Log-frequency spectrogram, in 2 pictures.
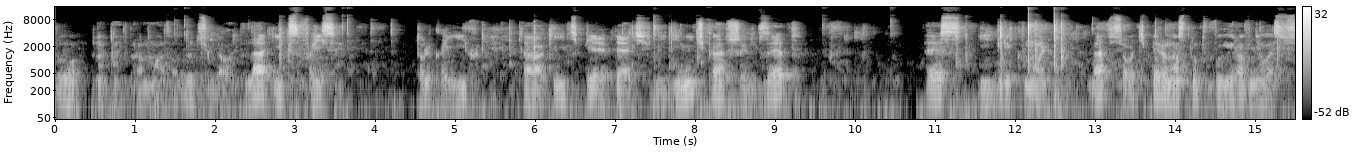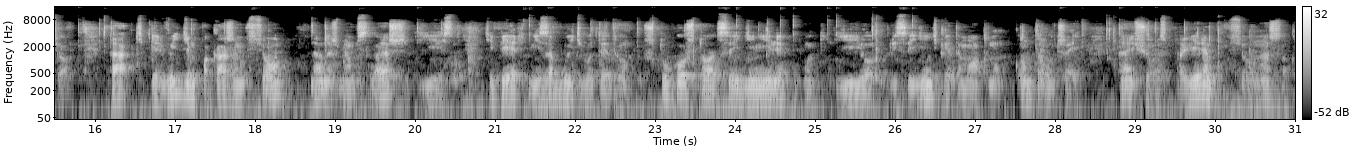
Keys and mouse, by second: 0.7 ctrl+z, 1.4 ctrl+right click, 2.7 x, 3.9 middle click, 5.3 KP_1, 5.8 KP_3, 7.1 1, 7.7 shift+z, 8.1 shift+middle click, 9.7 click, 11.2 s, 13.9 shift+middle click, 15.4 Tab, 15.8 middle drag, 16.6 shift+z, 17.2-17.6 middle drag, 18.9 KP_Divide, 20.0-20.3 middle drag, 21.3 right click, 21.6-22.2 middle drag, 22.4-22.8 shift+middle drag, 23.8 shift+right click, 24.5 right click, 25.1 right click, 26.1 shift+right click, 27.6 ctrl+j, 28.0 middle drag, 28.8-29.1 shift+middle drag, 29.2-29.6 middle drag, 29.9 g.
